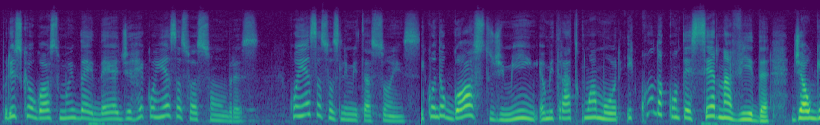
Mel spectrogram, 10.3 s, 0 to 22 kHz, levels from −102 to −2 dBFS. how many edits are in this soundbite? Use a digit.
1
